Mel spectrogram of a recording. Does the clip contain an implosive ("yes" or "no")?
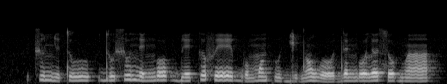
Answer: no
